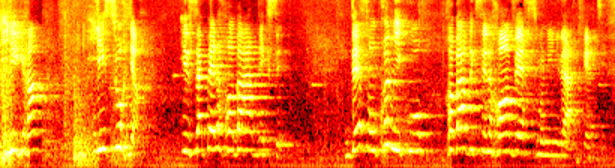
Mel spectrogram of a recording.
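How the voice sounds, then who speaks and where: A woman's raised, projected voice in an Ontario French accent, extremely high in pitch, at a fairly slow pace with long, frequent pauses and audible room echo. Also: ordinary pitch variation. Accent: Franco-Ontarian French. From Ontario, Hanmer. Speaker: student performer. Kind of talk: stage monologue.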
